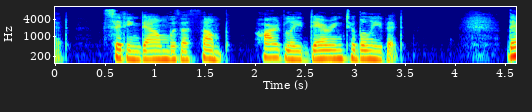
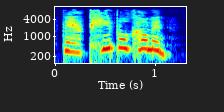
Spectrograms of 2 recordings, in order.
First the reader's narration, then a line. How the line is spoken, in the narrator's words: Talia finished excitedly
